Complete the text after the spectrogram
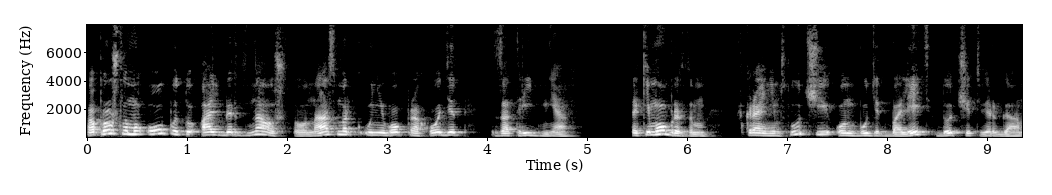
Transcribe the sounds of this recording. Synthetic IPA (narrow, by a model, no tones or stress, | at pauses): pɐpɾo̞ʂlˠəmʊʔo̞pɨt̪ʊʔalʲbʲɪrt̪znɑlˠʂt̪o̞nasmərkʊnʲɪvo̞pɾɐxo̞dʲɪt̪ | zɐt̪ɾʲidʲnʲa | t̪ɐkʲimo̞bɾəzəm | fkɾajnʲɪmslˠut͡ɕɪːʔo̞nbudʲɪt̪̚bɐlʲetʲd̪ot͡ɕɪt̪vʲɪrɡa̰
